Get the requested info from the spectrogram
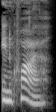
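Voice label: "inquire", British English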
